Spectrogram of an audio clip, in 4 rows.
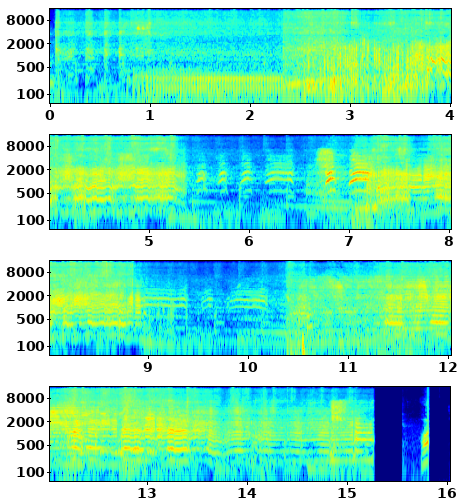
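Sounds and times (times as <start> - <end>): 
old car exhaust blowing into extra-large bicycle inner tube: 0.0 - 5.6, 7.0 - 9.1, 10.3 - 15.3
old car engine starting and running: 0.0 - 14.8
laughter: 4.1 - 10.8.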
